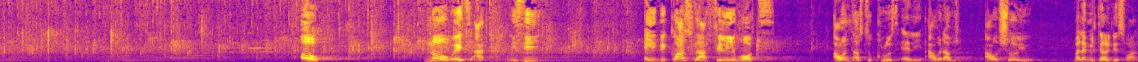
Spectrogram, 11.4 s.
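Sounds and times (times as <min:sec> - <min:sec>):
audience clapping: 0:00.0 - 0:07.8
speech: 0:03.0 - 0:03.3, 0:04.2 - 0:05.5, 0:06.4 - 0:07.8, 0:08.4 - 0:11.3.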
